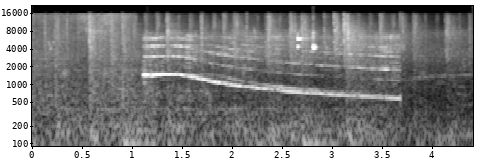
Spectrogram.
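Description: A fire engine siren sounds one wail that rises briefly, then falls slowly in pitch for about two and a half seconds before cutting off abruptly near the end, over a steady low rumble.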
